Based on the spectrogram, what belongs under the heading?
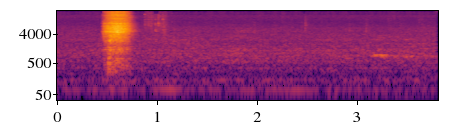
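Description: One loud, sharp sneeze burst, then quiet room noise and faint breathing.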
